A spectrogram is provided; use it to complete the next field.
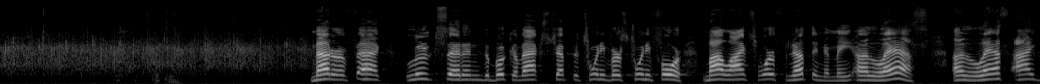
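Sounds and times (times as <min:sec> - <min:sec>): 
audience clapping: 0:00.0 - 0:03.8
speech: 0:03.1 - 0:10.4.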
